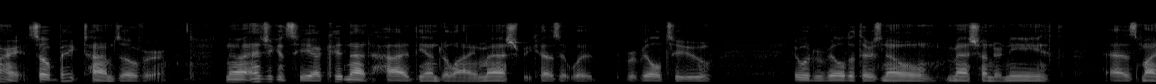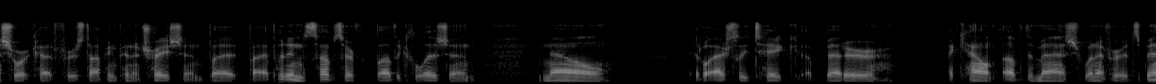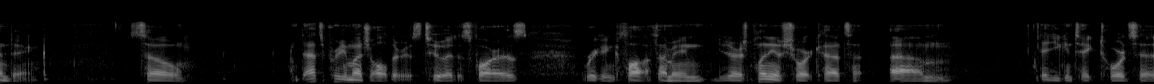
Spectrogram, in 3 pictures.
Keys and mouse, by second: 3.5 a, 10.1 a, 11.2 a, 13.7 alt+a.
